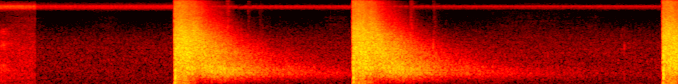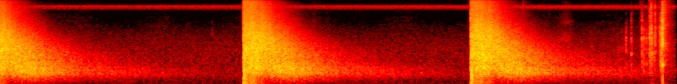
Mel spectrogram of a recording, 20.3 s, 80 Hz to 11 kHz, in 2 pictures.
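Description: Five shots from an Auto Ordnance M1 Carbine in .30 Carbine, fired a few seconds apart at an uneven pace, each followed by a long echo that dies away over about two seconds.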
